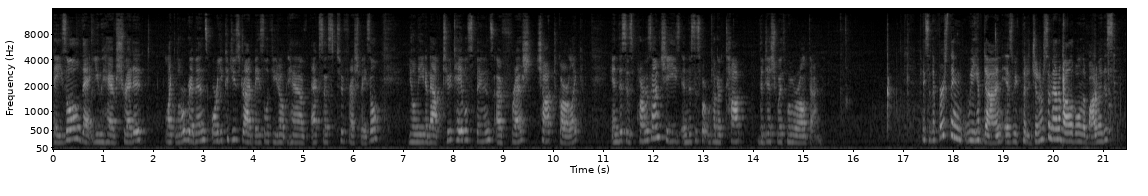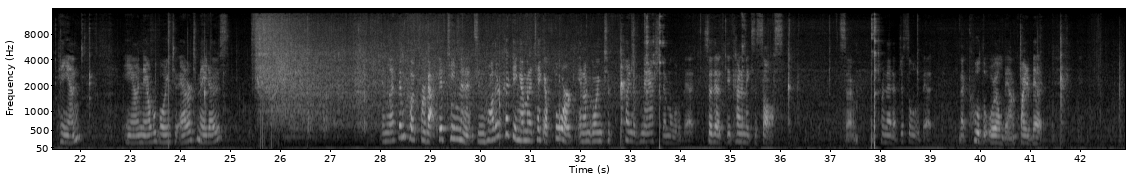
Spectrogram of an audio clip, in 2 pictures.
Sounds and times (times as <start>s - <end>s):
Speech: 0.0s - 10.6s, 11.2s - 15.4s, 17.4s - 22.0s, 22.9s - 25.0s, 28.0s - 36.1s, 37.2s - 41.3s.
